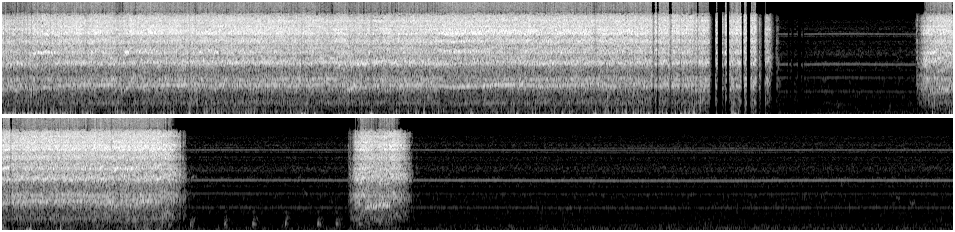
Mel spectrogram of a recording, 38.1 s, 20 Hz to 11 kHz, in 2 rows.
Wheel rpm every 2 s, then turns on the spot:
210, 230, 230, 230, 230, 230, 230, 130, 0, 150, 230, 40, 20, 40, 0, 0, 0, 0, 0.
none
